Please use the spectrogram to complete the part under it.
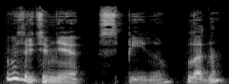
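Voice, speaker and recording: A man's voice: low voice, huge pitch swings, a little slow, breathy edge, full character voice. A man reading the lines of a vain, menacing old film star with a youthful body in a storybook recording, his voice mocking and taunting. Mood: smug. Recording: faint music behind the voice.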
